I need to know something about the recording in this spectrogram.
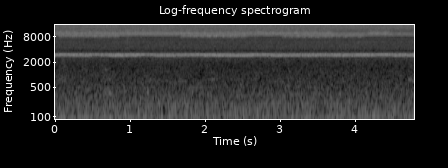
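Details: Crickets in a garden in the evening give a steady, high, unbroken trill over a soft low rumble.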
